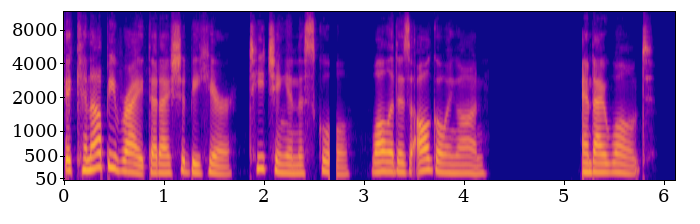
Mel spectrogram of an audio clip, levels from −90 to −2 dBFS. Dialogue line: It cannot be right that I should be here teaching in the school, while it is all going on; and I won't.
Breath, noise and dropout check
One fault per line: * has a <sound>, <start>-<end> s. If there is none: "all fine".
* has a dropout, 2.7-2.7 s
